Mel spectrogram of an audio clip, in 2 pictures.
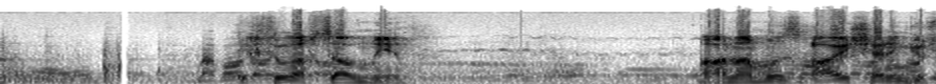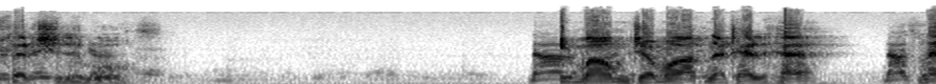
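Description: A man speaks forcefully and with emotion, with pauses between phrases.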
